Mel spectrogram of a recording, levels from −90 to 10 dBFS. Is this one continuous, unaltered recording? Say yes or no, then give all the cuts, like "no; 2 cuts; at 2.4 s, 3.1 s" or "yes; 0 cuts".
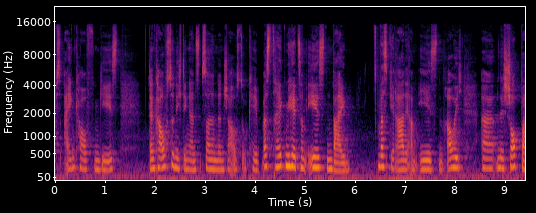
no; 3 cuts; at 2.9 s, 4.1 s, 6.7 s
